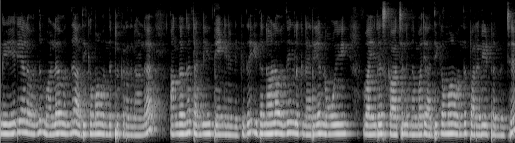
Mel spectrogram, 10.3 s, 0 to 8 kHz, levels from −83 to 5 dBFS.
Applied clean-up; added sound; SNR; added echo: none; none; none; reverberation time 0.7 s.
